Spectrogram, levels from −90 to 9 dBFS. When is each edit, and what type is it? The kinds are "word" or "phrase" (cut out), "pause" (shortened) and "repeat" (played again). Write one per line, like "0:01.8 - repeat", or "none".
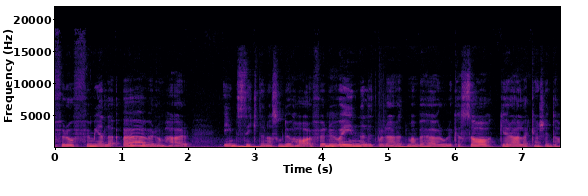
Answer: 0:04.8 - word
